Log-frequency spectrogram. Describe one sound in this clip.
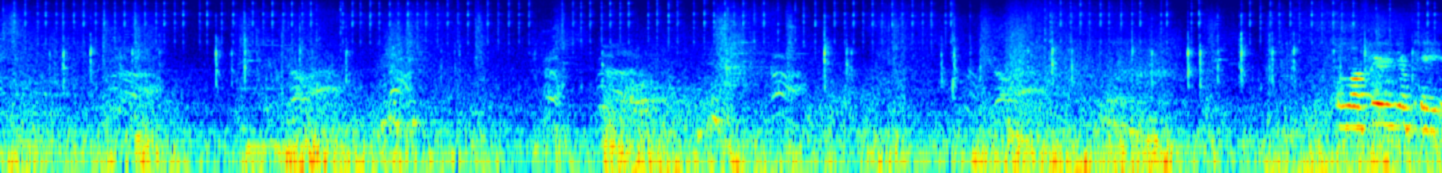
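Blades clash and strike.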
